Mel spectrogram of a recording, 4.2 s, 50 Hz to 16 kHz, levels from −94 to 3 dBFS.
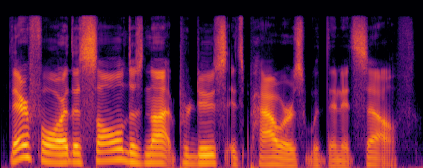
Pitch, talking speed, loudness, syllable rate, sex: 130 Hz, 140 wpm, -18 LUFS, 4.5 syllables/s, male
